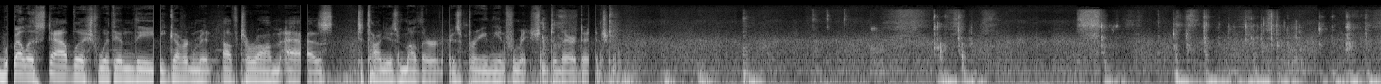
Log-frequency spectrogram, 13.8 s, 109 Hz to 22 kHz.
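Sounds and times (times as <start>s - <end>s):
speech: 0.0s - 6.5s
typing on a keyboard: 11.7s - 13.8s.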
